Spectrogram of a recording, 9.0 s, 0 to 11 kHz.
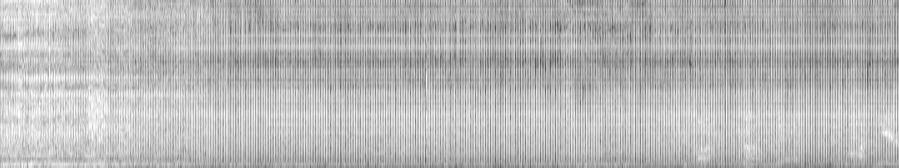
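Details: Mr. Heater Contractor Series forced-air heater on low, after a 20-second fan purge before ignition, in the cold: a steady, even roar of burner flame and fan with no surging, popping or rattles. Running normally.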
